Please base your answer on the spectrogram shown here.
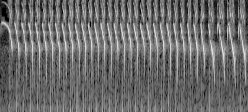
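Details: Canary in rolling song, recorded to prompt young or silent canaries to sing; a rapid, very regular trill of falling whistled notes that widens into deeper, slower sweeps at the close.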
